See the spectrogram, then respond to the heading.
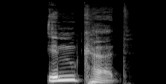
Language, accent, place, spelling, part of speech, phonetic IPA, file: German, Germany, Berlin, imkert, verb, [ˈɪmkɐt], De-imkert.ogg
- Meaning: inflection of imkern: 1. third-person singular present 2. second-person plural present 3. plural imperative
